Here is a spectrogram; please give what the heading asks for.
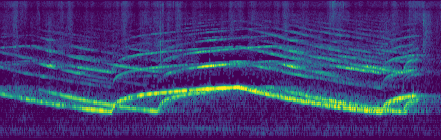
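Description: A fire truck siren wails in long rising and falling sweeps over a low engine rumble, growing loud as it passes before cutting off near the end. No one speaks.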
